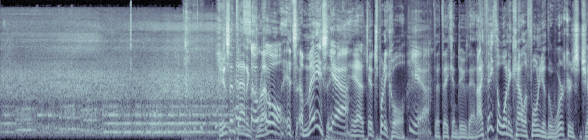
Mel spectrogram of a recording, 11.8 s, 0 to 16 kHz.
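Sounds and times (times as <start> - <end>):
musical road tonal notes under a car north of Los Angeles: 0.0 - 5.9
speech: 2.1 - 11.7
laughter: 3.6 - 7.2.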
